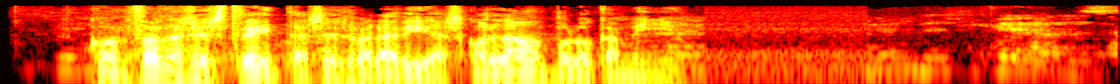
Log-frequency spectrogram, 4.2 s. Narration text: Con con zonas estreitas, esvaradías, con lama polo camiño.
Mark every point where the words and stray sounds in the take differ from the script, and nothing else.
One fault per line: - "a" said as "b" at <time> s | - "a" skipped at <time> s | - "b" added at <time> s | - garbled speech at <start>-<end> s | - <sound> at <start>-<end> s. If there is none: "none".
- "con" skipped at 0.5 s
